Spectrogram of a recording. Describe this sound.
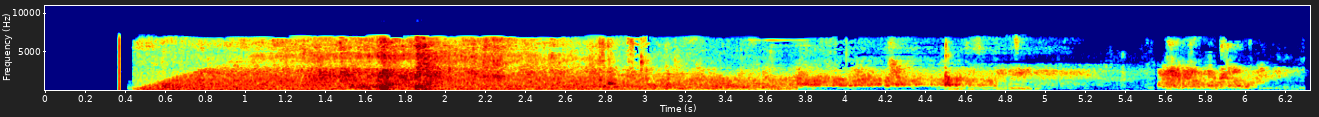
Soundscapes > Urban
Bus arriving 1 3
Where: Tampere Keskusta What: Sound of bus arriving at a bus stop Where: At a bus stop in the morning in a mildly windy weather Method: Iphone 15 pro max voice recorder Purpose: Binary classification of sounds in an audio clip
bus, bus-stop, traffic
